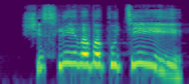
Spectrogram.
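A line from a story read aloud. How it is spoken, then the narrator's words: Rogue shouting. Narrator (Russian): крикнул плут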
